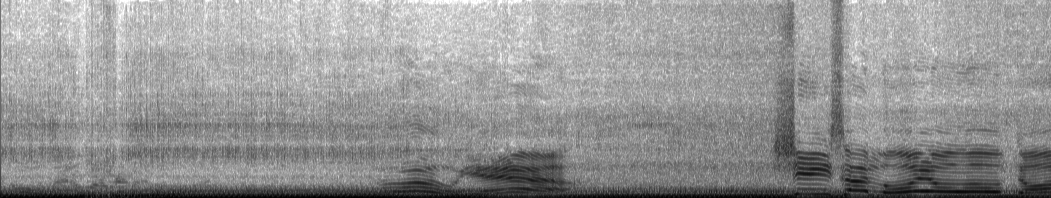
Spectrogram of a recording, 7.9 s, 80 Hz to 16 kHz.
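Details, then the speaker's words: 1972 Plymouth Valiant A-body cold start, no coolant, microphone near the exhaust during throttle blips; deep steady rumble rising and falling cleanly; normal engine running. "she's a loyal old Dodge wom there you go people that's how she supposed to sound"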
